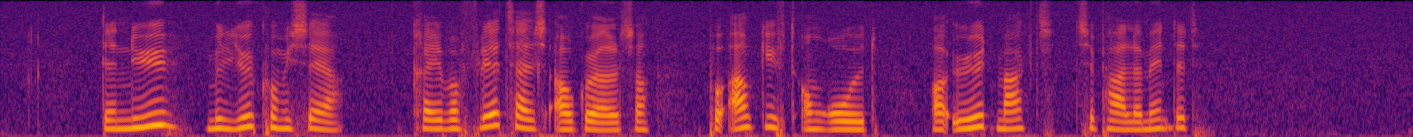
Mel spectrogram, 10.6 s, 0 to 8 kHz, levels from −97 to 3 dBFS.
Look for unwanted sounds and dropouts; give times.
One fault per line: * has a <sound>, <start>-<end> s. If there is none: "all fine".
all fine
